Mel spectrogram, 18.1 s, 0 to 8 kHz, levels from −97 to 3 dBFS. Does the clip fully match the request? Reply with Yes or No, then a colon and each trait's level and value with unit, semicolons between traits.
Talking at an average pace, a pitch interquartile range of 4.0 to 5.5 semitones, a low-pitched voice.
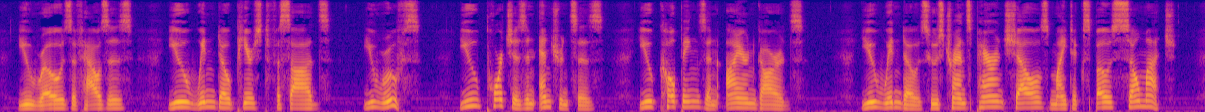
No: slow, 95 wpm; average, 4.3 semitones; low, 125 Hz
